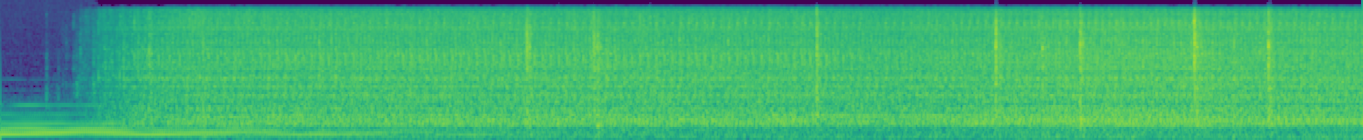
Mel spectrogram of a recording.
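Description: Film projector sound effect: a steady mechanical clatter of a running projector, with scattered crackles and pops like old film, starting about half a second in. Soft music fades out under it over the first few seconds.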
